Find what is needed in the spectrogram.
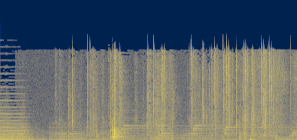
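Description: Background music playing, with the crinkling of the plastic bag holding a model kit's runners as it is handled, loudest about a second and a half in.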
